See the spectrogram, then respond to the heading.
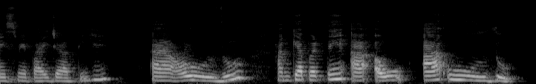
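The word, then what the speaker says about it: أعوذ: ذا جو ہے اس کے اوپر پیش ہے، اس کو پیش کی طرح پڑھنا ہے. ذو جیسے ہم کہتے ہیں زو، چڑیا گھر جیسے ہوتا ہے، بچوں کو ہم کیا کہتے ہیں؟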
